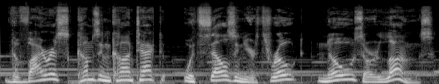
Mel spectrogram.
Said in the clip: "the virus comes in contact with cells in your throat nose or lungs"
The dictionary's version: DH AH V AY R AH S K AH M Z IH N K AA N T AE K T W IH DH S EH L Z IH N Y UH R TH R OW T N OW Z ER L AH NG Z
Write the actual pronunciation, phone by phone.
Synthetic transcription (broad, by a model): DH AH V AY R AH S K AH M Z IH N K AA N T AE K T W IH DH S EH L Z IH N Y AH R TH R OW T N OW Z ER L AH NG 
